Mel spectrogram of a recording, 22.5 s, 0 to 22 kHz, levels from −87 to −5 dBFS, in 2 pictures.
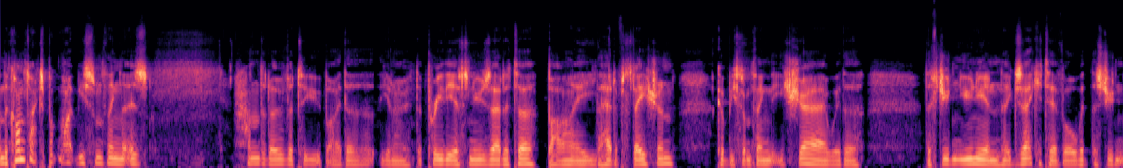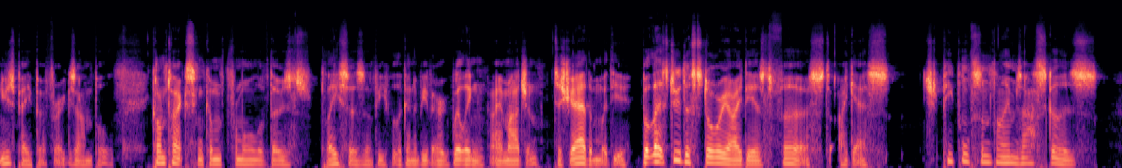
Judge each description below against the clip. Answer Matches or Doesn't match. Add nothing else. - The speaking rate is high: Matches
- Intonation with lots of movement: Doesn't match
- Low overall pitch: Matches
